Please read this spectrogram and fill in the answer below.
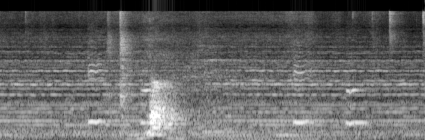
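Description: A dog barks once, short and sharp, about one and a half seconds in, with fainter dog noises around one second and again near three seconds, over soft background music.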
